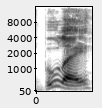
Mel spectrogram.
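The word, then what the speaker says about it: boule (βουλή): The first two are a noun and a verb, thelo and thelema, G2307 and 2309. And also G1012 and 1014, which is boule and boulamai if you want the Greek words. That's how they're pronounced.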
